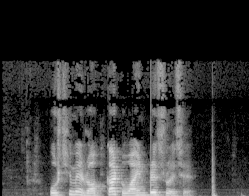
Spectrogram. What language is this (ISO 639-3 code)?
ben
